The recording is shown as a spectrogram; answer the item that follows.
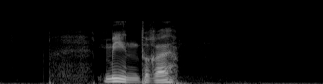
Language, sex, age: Swedish, male, 44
